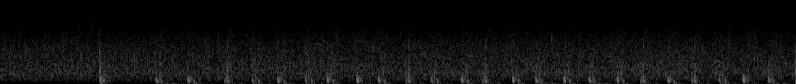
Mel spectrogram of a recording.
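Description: Heavy footsteps thud quickly and evenly on grass and dirt.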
